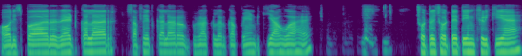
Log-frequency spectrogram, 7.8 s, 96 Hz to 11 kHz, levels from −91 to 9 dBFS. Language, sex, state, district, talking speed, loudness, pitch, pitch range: Hindi, male, Jharkhand, Sahebganj, 145 wpm, -18 LUFS, 135 Hz, 130-145 Hz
